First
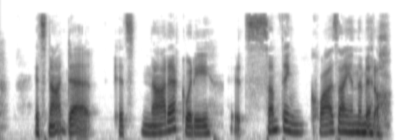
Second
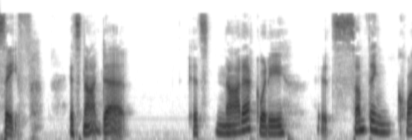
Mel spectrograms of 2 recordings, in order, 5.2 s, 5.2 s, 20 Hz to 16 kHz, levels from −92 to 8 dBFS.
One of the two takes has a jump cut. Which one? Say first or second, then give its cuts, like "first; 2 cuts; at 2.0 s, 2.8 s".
first; 2 cuts; at 1.3 s, 2.8 s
